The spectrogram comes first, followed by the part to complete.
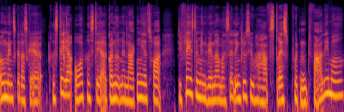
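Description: On a very clean, dry and close recording with a silent background and no echo, a woman of medium pitch talks at a fairly quick pace with fairly even intonation. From Aarhus, Denmark. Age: 30s. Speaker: law student. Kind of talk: casual chat.

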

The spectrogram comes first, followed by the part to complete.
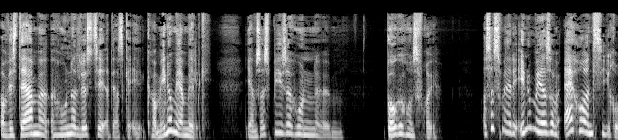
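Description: A woman at medium pitch talks at a fairly slow pace, leaving long, frequent pauses. Her pitch swings very widely on a very clean recording with a silent background. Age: 50s. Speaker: sex therapist. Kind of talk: interview.

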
